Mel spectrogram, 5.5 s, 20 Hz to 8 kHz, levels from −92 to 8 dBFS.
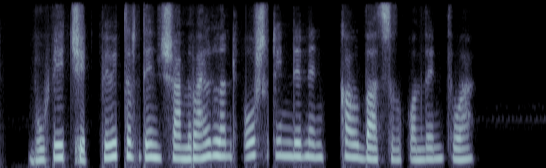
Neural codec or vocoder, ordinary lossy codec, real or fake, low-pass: codec, 16 kHz in and 24 kHz out, 0.6 kbps, FocalCodec, streaming, 2048 codes; AAC, 48 kbps; fake; 7.2 kHz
